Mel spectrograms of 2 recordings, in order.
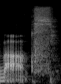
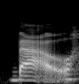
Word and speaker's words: bow: link here or the link in the description box there are a lot of heteronyms I will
